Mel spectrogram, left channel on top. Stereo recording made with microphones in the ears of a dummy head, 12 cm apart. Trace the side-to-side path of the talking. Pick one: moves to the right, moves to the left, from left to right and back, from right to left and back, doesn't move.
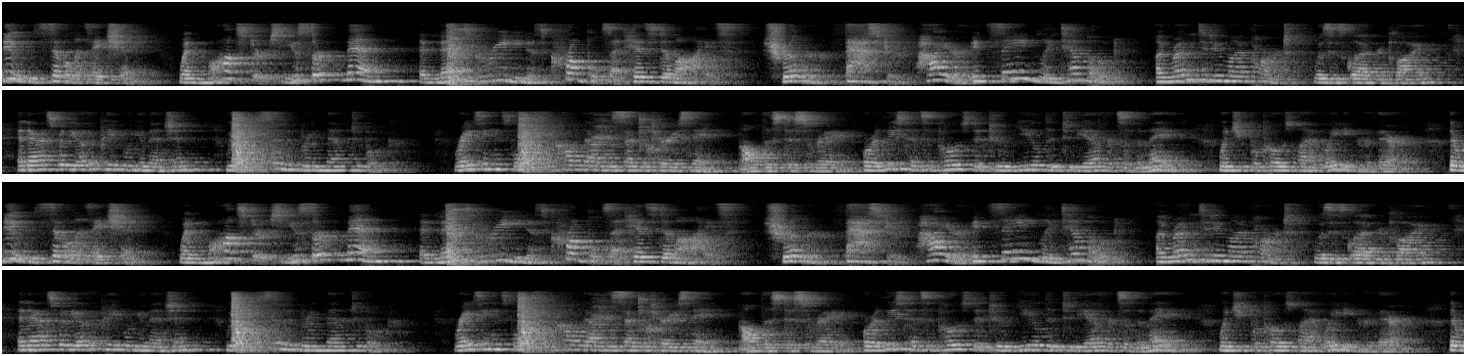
from left to right and back.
